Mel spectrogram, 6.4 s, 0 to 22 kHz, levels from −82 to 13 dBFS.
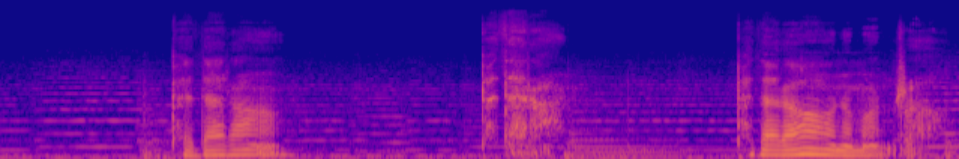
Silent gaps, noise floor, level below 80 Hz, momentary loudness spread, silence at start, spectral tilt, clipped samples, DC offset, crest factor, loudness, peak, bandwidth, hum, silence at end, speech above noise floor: none; -45 dBFS; -46 dBFS; 25 LU; 0 s; -6.5 dB/octave; under 0.1%; under 0.1%; 22 dB; -24 LUFS; -4 dBFS; 16 kHz; none; 0 s; 22 dB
